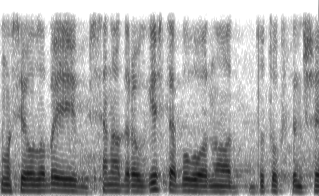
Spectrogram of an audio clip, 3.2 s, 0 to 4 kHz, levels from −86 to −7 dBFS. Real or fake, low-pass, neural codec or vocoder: fake; 3.6 kHz; codec, 16 kHz, 8 kbps, FreqCodec, smaller model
